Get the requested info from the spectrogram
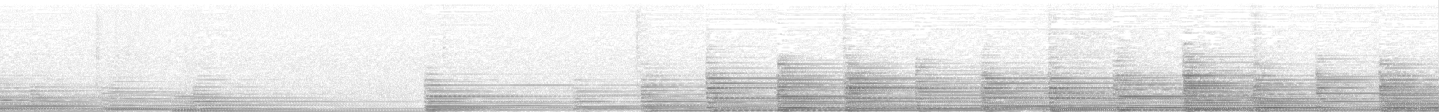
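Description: A hymn played in sustained chords on a digital piano, softer at first, then stepping up about three seconds in and fuller and louder from about five seconds in.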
